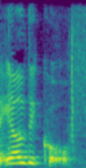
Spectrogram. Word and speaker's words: Ildikó: And Ildikó is a Hungarian name. At least that's how I know it. And it is spelled just a little bit differently, but it is still says Ildikó.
